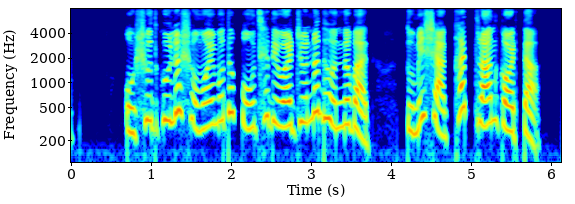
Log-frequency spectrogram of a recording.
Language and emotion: Bengali, happy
